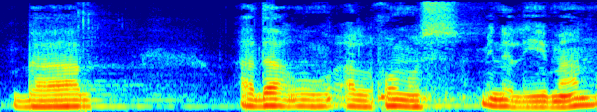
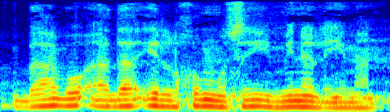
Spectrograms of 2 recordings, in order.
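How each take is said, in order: First: There is a pause after the first word. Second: The first word runs straight into the next. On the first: "وجها ثالثا وهو الوقف" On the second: "والوجه الآخر"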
